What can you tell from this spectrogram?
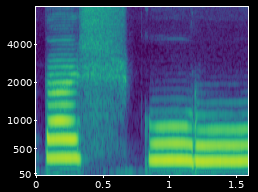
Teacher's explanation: Nun di ujung kita sukunkan atau kita matikan karena waqaf atau berhenti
